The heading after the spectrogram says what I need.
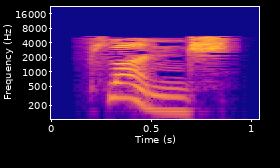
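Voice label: "plunge", English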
